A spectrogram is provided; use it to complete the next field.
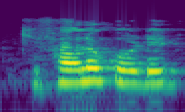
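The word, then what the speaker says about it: cephalochordate: सबसे पहले हम सिफेलोकॉर्डेट पर आएंगे। सिफेलोकॉर्डेट या इसको किफालोकॉर्डेट भी प्रोनाउंस किया जाता है, जो कि ज़्यादा सही है।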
